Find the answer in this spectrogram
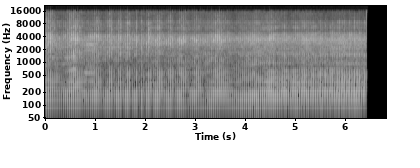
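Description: Small motorcycle engine running with a rapid, even chug. It eases off about three and a half seconds in, picks up again, then cuts off abruptly near the end.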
